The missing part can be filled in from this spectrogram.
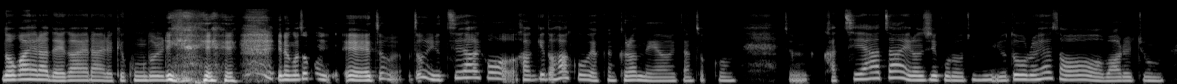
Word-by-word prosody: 너가 215 +2 +5
해라 225 -2 +4
내가 185 0 +1
해라 190 -1 -1
이렇게 170 0 -3
공 190 +1 -1
돌리기 195 +1 +6 1.0
이런 210 +1 +5
거 215 - +3
조금 255 -4 -1 0.2
예 195 -1 +5
좀 250 +1 -7
좀 315 - -2
유치한 300 +10 -1
것 280 -3 -3
같기도 220 +2 -3
하고 225 -8 -1
약간 185 +1 -5
그렇네요. 190 -3 -1
그러니깐 170 0 -7
조금 180 0 -9 0.5
'좀 - - -8
같이 235 +7 -5
하자.' 285 +3 -1
이런 200 -2 +2
식으로 195 -3 -2
좀 205 +1 -4
유도를 220 +4 0
해서 215 -9 -2
말을 170 +1 -4
좀 175 -2 -7
205 Hz, 320 characters per minute, -23 LUFS, 185-230 Hz, 1.0 s, 돌리기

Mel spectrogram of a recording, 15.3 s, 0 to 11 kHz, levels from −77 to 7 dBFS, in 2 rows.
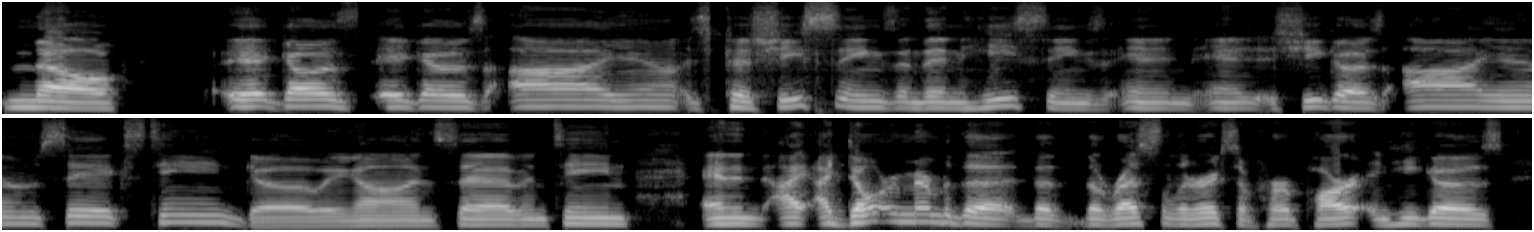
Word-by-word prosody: No. 135 -4 +5 0.5
It 160 0 +4
goes 165 -3 +3
it 150 0 +1
goes, 150 -2 -1
I 160 0 +2
am 150 0 -6
It's 120 - -11
'cause 145 -4 -2
she 160 +2 -3
sings 145 -7 -4
and 130 -2 -5
then 130 -1 -1
he 150 +8 -4
sings 120 -9 -8
and 125 -3 -7
and 125 -2 -8
she 150 +5 -4
goes, 130 -5 0
I 150 0 0
am 145 -1 -4
16 160 +1 -4
going 90 +2 -1
on 105 0 -1
17. 120 +3 -1 0.3
And 130 -1 +1
I 140 - +5
I - - -2
I 140 - +4
don't 160 +5 +5
remember 180 -2 0
the 130 -8 +3
the 115 -7 -1
the 125 - +1
rest 135 +3 +3
of 130 - -6
the 125 - 0
lyrics 130 +1 +1
of - - -6
her 120 0 0
part. 125 +3 +4
And 115 0 -6
he 130 0 -3
goes 125 -4 +4
135 Hz, 175 wpm, -24 LUFS, 125-150 Hz, 0.5 s, No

